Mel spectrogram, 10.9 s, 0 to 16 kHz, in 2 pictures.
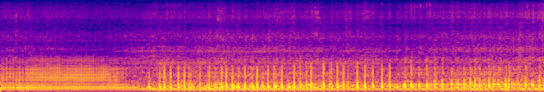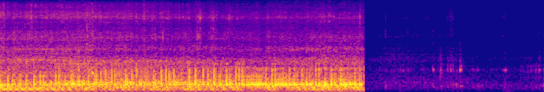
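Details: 2003 Murray single-stage two-stroke snowblower, unrun 5 years, started first pull after priming; buzzy revving, then a fast even rasp under snow-clearing load without stumbling before shutoff; normal healthy running.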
